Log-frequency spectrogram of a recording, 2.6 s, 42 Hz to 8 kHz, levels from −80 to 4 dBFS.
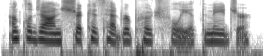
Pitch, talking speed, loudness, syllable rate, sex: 185 Hz, 205 wpm, -20 LUFS, 5.9 syllables/s, female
